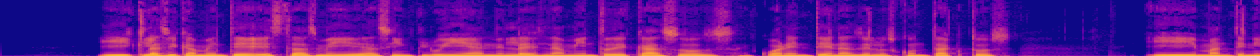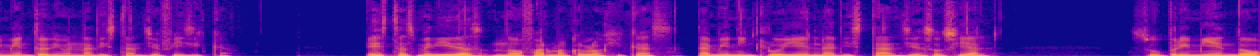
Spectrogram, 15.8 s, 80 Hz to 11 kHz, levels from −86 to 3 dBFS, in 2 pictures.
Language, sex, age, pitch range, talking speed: Spanish, male, 20-39, 135-155 Hz, 110 wpm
